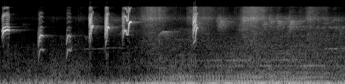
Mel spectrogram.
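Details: Brown-throated sunbird song used as a lure to provoke other sunbirds: a burst of sharp, high chirped notes and short rising whistles in the first two seconds, then a faint, quieter background with a few soft thin calls.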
